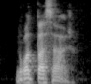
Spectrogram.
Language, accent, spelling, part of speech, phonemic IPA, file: French, France, droit de passage, noun, /dʁwa d(ə) pa.saʒ/, LL-Q150 (fra)-droit de passage.wav
- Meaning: wayleave, right of way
